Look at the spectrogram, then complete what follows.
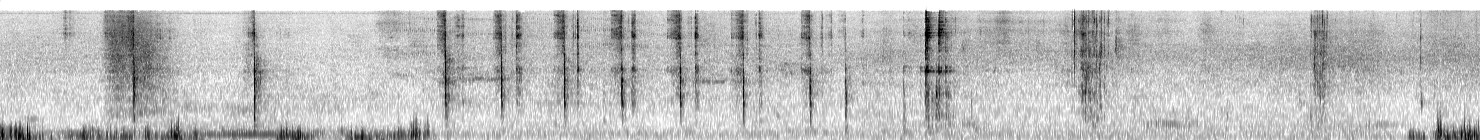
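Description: Crinkle-cut knife slicing potatoes on a wooden cutting board: a few heavier thuds at first, then a run of sharp knife taps on the board, about two a second, with a few more taps later on.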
